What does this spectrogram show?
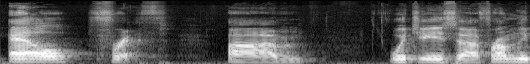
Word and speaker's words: Lfrith: then we'll work on the Alfred that's right that's the pronunciation I'm going with I'm going with a basically what the dub says instead of the Luth which I've been calling it The L frith um which is from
